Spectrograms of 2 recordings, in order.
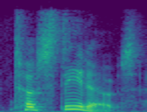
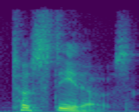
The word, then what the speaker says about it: Tostitos: on your fingers and then you hear the flap t in tostitos that second t i'm gonna use a flat t comes between two vowels tostitos and well let's let's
